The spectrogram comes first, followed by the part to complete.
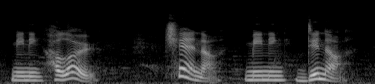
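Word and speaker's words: cena: k sound but why one rule to remember is that c followed by e or i makes it a soft c h sound for example chao meaning hello chenna meaning dinner chitta meaning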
